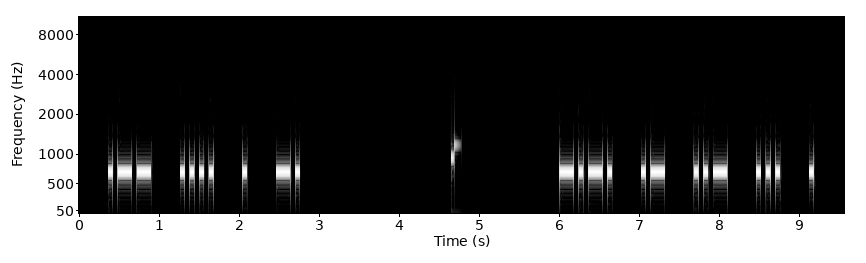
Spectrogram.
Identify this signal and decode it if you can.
Morse code, heard as a keyed tone, about 20 wpm, spaced as for 14 wpm, 700 Hz. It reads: WHEN CAUSE
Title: 2x Character Spacing - Top 200 Words - 20wpm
